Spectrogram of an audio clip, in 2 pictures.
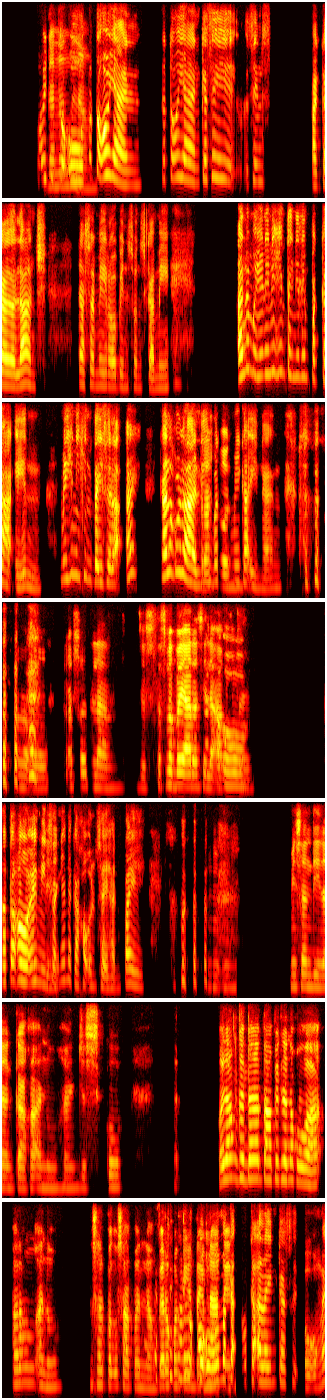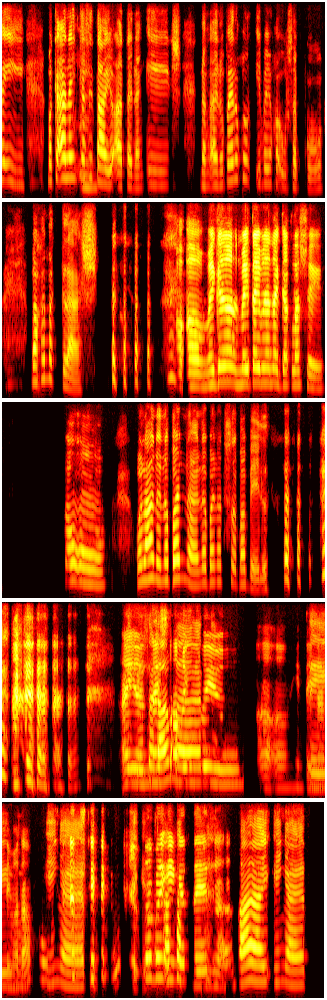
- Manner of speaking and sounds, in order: laugh; chuckle; laugh; laugh; laugh; laughing while speaking: "Sige"; laugh
- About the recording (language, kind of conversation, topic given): Filipino, unstructured, Paano nakaapekto ang halalan sa ating komunidad?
